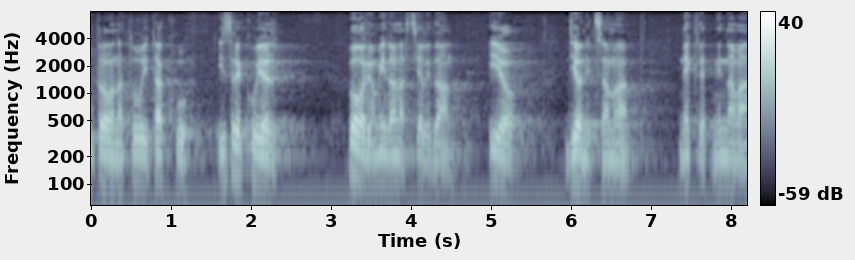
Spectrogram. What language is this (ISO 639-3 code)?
hrv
